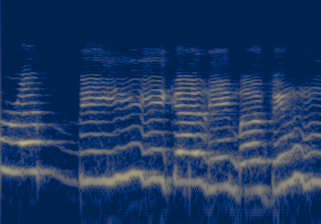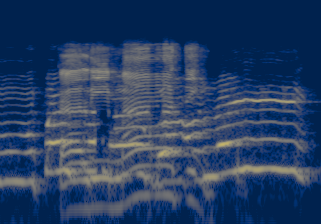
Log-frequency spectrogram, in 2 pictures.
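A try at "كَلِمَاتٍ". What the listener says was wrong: Tingginya bagus ya, sampai meremelek. Tapi kalimat matinya maknya panjangin.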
